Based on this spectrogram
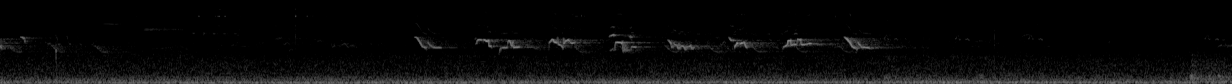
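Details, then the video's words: Robin song outdoors, with a lively run of repeated sharp chirps falling in pitch between the fourth and ninth seconds, quieter before and after, over low ambient noise. "The peaceful sounds of the Robin bird"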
